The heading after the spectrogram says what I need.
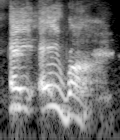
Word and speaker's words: Aaron: So why didn't you say it the first time I said A.A. Ron? Because it's pronounced Aaron?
